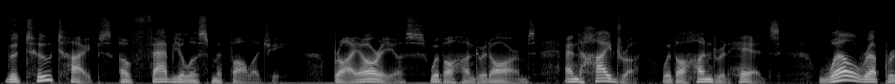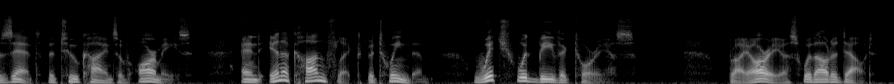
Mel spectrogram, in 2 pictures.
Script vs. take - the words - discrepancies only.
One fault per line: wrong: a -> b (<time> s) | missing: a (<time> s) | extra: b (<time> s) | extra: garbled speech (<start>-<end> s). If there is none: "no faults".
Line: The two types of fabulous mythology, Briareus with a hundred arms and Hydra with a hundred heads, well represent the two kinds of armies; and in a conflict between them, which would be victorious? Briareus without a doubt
no faults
